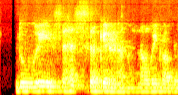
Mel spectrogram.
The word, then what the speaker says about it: सहस्र: संसार, ये उन लोगों का उच्चारण होता है। तो बिंबं वियद विलसदंश लतावितानम, तुंगोदयाद्रि, तुंगोदयाद्रि शिरसीव सहस्र रश्मि, सहस्र, सहस्त्र नहीं है, सहस्त्र है।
